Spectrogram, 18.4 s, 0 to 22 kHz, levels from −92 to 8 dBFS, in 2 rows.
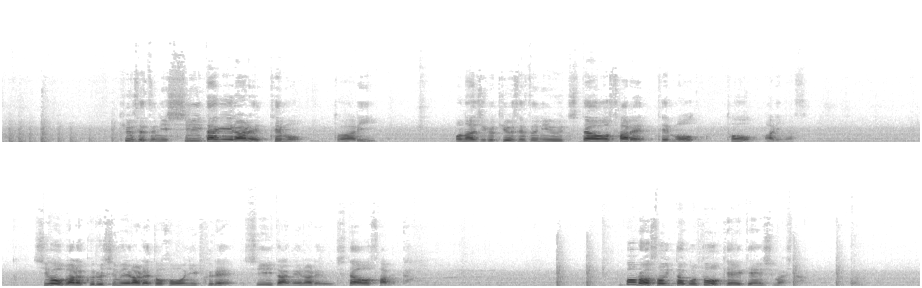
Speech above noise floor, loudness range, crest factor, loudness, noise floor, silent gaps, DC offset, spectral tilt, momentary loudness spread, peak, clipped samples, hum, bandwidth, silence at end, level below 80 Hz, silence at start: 32 dB; 5 LU; 22 dB; -28 LUFS; -60 dBFS; none; under 0.1%; -5.5 dB/octave; 18 LU; -8 dBFS; under 0.1%; none; 11 kHz; 0.65 s; -72 dBFS; 0.05 s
